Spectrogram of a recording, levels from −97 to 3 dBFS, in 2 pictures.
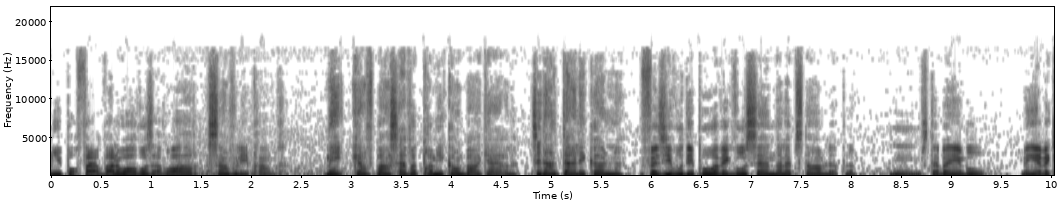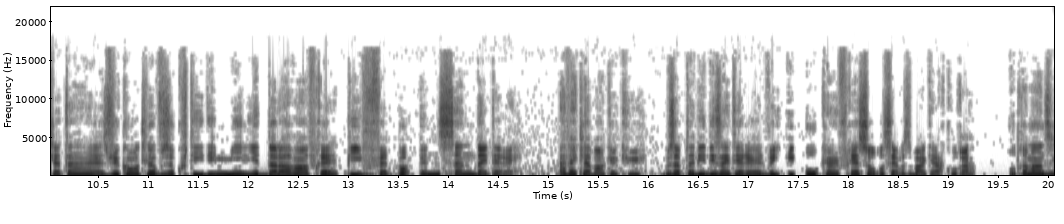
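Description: It's a speech recording with overdone noise removal running the whole way through. The reduction was set so hard that bands near the noise estimate get pulled down or gated out, taking quiet parts of the voice too. You get near-silent gaps with twinkly specks.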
